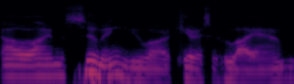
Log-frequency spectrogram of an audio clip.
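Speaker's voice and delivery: hushed, sinister, menacing, threatening tone. Acting a character's line in a conversation with others, in a menacing voice. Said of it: "I'm gonna do his menacing voice".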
